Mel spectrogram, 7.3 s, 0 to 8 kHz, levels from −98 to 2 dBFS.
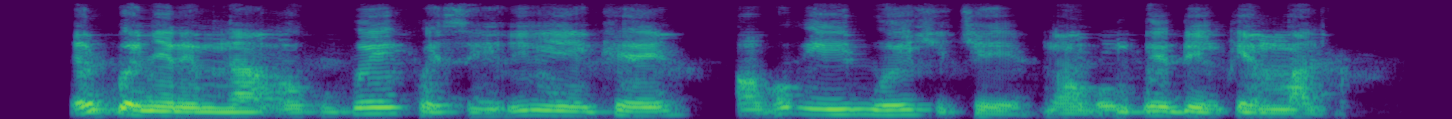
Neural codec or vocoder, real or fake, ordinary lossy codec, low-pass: codec, 44.1 kHz, 3.4 kbps, Pupu-Codec; fake; none; 7.2 kHz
